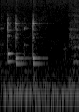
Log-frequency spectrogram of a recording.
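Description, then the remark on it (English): A phone ringtone chimes four quick melodic notes over a low background hum, the tones ringing out and fading, followed by a faint start of another phrase. “I should have turned my phone off.”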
